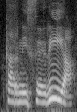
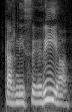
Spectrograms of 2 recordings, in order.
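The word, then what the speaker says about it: carnicería: The Butchers is say Carniceria okay you see this e with the tilde is pronounced very clearly Carniceria in the next word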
